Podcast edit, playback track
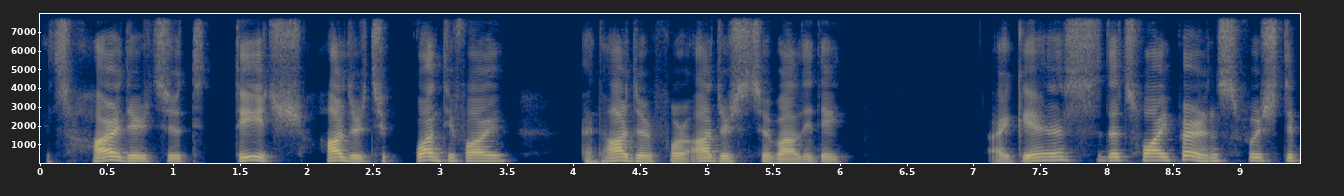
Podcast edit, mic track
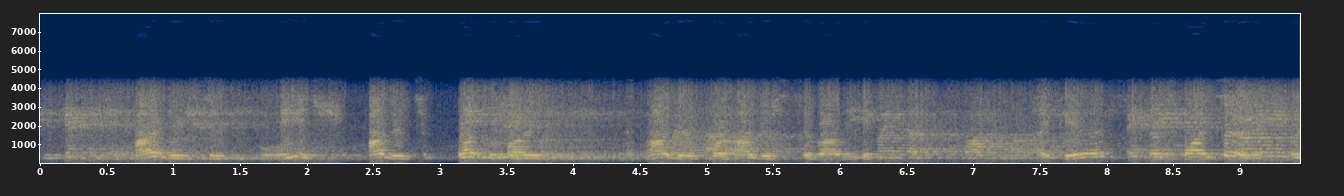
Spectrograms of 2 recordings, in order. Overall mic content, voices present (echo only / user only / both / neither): both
